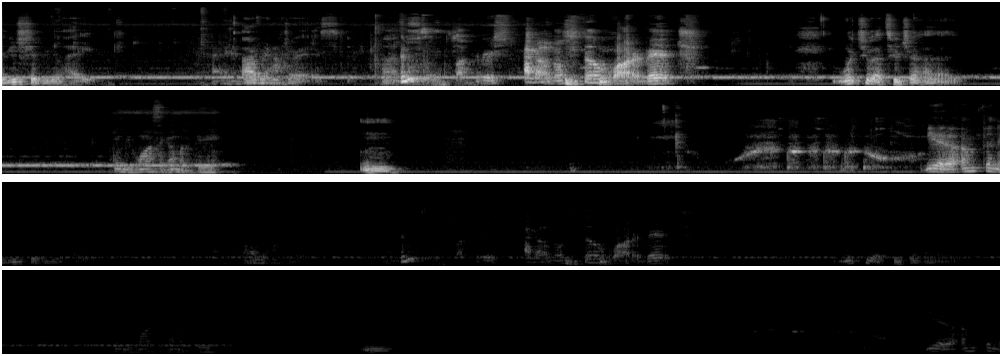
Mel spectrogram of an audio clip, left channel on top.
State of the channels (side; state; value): right; quieter; 34.3 dB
